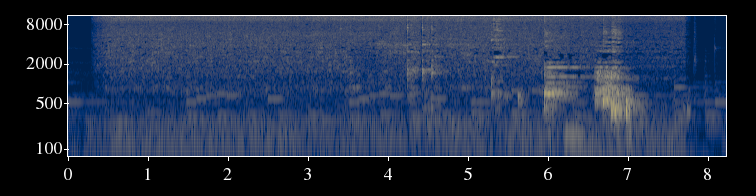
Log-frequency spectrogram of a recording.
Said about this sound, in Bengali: আজকে এইভাবে রান্না করে কষায় আলু একসাথে দিই।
